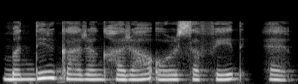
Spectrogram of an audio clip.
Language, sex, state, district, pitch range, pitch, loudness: Hindi, female, Assam, Kamrup Metropolitan, 220-235 Hz, 225 Hz, -13 LUFS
